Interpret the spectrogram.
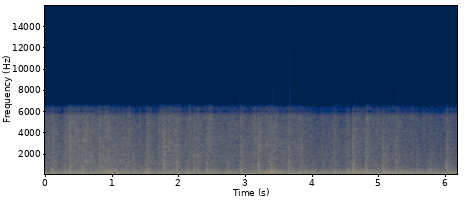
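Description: Freight cars (tank cars, a covered hopper and a gondola) rolling past, with a steady low rumble and repeated clicks as the steel wheels cross rail joints.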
